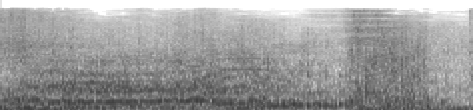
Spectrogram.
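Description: A creature's deep, wavering roar over a heavy rush of splashing water: the film sound effect of the mosasaur leaping out of the water.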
